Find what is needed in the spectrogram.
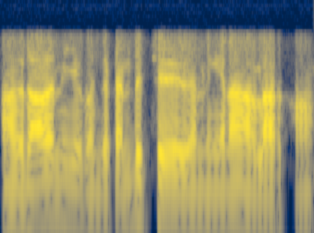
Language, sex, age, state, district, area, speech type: Tamil, male, 18-30, Tamil Nadu, Pudukkottai, rural, conversation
